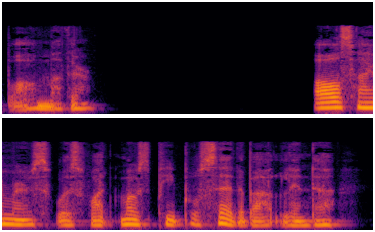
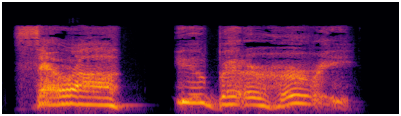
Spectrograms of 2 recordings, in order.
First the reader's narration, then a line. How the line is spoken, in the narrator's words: Linda shouted again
